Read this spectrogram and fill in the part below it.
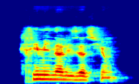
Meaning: criminalization
- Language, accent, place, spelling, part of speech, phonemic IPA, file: French, France, Lyon, criminalisation, noun, /kʁi.mi.na.li.za.sjɔ̃/, LL-Q150 (fra)-criminalisation.wav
